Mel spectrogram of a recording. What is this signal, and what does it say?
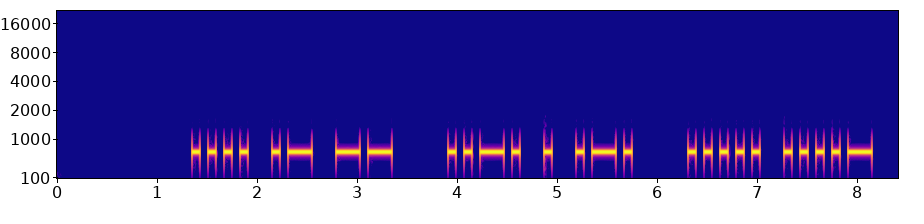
Morse code, heard as a keyed tone, about 15 wpm, 700 Hz. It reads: HAM FER 54
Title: Practice QSO - Exchange 3 - More Info - 15wpm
